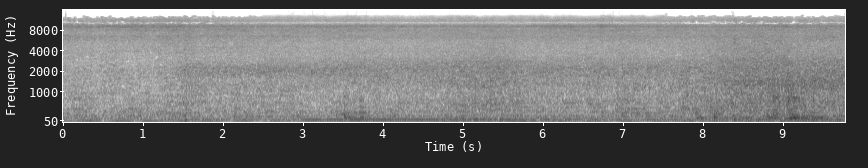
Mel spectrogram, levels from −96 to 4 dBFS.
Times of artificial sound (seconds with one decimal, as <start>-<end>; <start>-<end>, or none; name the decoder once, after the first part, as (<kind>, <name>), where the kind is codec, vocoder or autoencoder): 2.5-7.5 (autoencoder, DAC-VAE)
